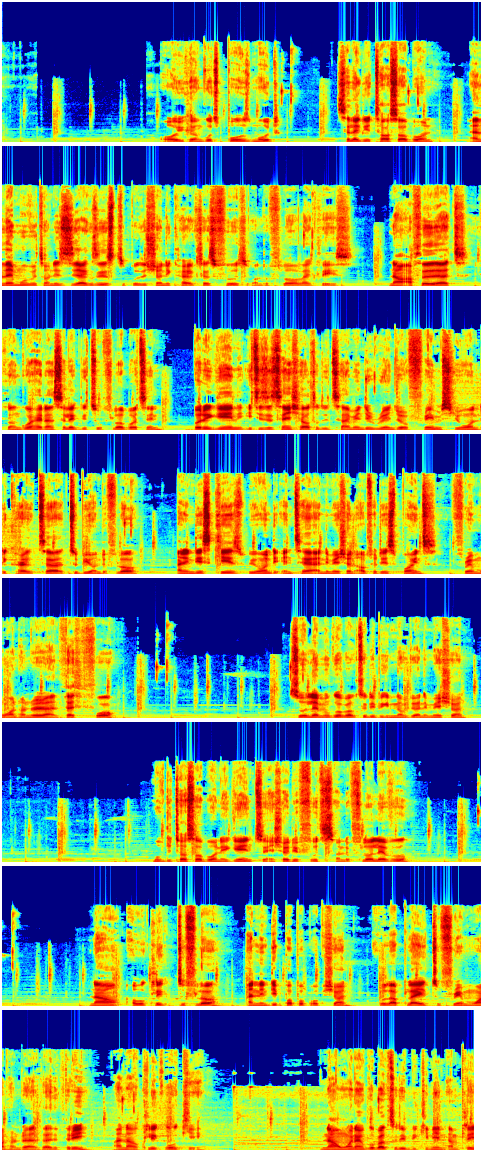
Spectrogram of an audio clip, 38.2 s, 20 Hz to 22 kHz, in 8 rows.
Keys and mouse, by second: 2.4 Tab, 5.5 g, 12.5-13.6 drag, 15.3-18.3 drag, 20.6-20.9 drag, 22.2 click, 23.9 middle drag, 26.1 g, 30.7-35.5 drag, 37.3 click.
